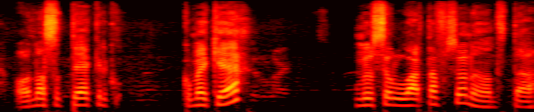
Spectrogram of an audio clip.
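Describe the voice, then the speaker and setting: The man's voice is high-pitched, with a dry, close sound and no echo. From Minas Gerais, Brazil (rural interior near Valadares). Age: 40s. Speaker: radio host. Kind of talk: interview. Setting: live stream. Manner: casual.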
